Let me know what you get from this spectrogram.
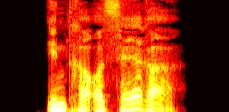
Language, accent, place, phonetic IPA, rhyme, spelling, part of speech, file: German, Germany, Berlin, [ˌɪntʁaʔɔˈsɛːʁɐ], -ɛːʁɐ, intraossärer, adjective, De-intraossärer.ogg
- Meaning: inflection of intraossär: 1. strong/mixed nominative masculine singular 2. strong genitive/dative feminine singular 3. strong genitive plural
